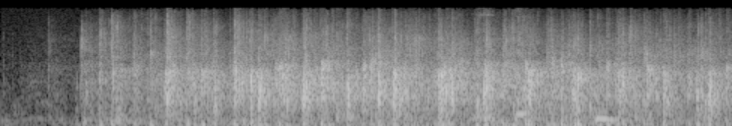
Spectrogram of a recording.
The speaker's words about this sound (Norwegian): En applaus for det her.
